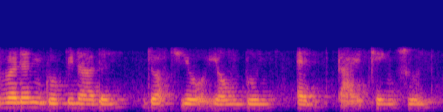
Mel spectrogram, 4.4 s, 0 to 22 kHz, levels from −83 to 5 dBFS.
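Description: From start to finish the speech carries G.729 codec damage: a slightly rough, synthetic texture with plainly audible coding artefacts, consistent with an 8 kbit/s G.729A stream. The codec rebuilds each 10 ms frame from a vocal tract filter, a pitch predictor and a few pulses instead of the actual waveform. The band is confined to a telephone line of roughly 300 Hz to 3.6 kHz, with nothing above 3.7 kHz.

From 3.06 s to 4.33 s a train of clicks ticks over the sound at a regular pace of about 4.8 per second, roughly seven in all. Each is a short pulse of much the same shape, peaking at around the level of the speech itself, and the clicks continue through any gaps. The likely cause is electrical interference from nearby equipment or a faulty connection or power supply.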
